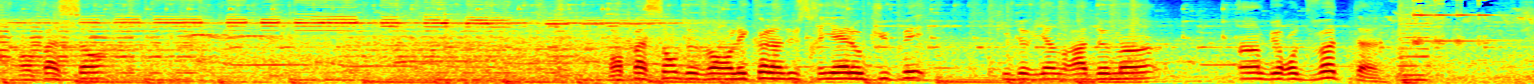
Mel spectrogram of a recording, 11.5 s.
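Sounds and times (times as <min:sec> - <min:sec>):
car horns honking in the streets of Barcelona at night: 0:00.0 - 0:05.3
speech: 0:00.2 - 0:01.0, 0:04.6 - 0:10.6.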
